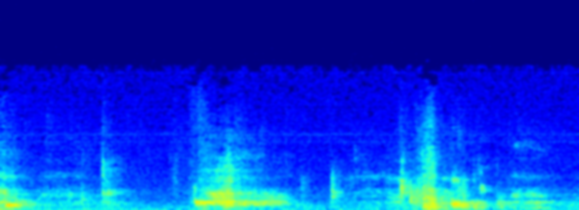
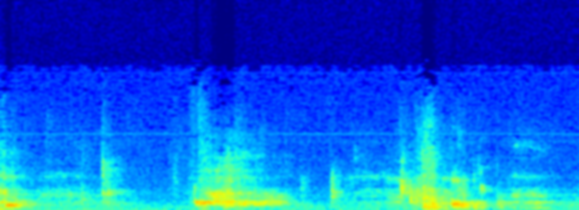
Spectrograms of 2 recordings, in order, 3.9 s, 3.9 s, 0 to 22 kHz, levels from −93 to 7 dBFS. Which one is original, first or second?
second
